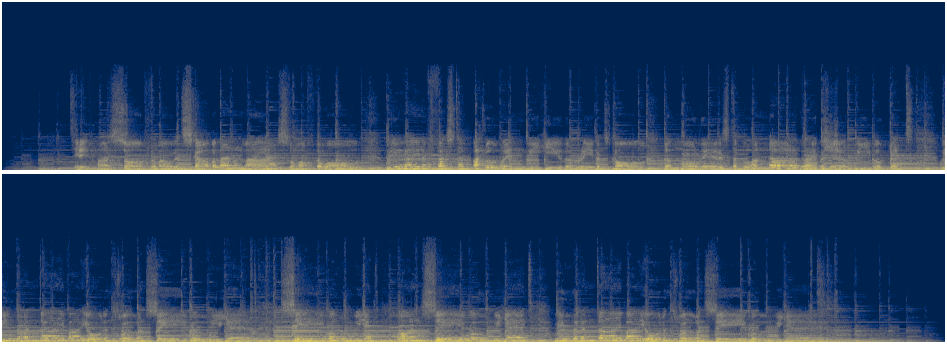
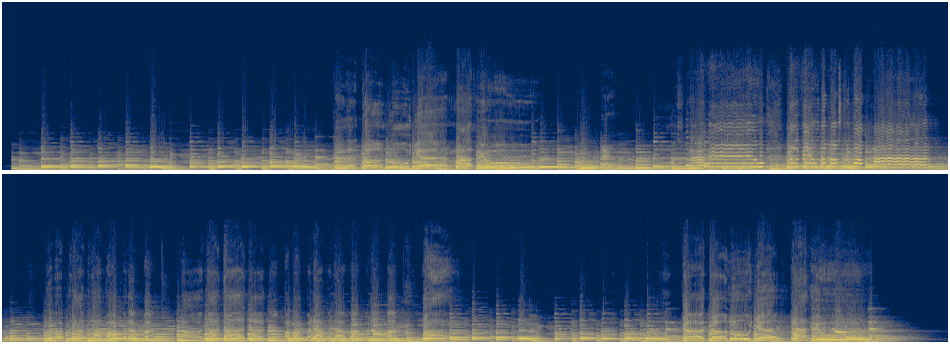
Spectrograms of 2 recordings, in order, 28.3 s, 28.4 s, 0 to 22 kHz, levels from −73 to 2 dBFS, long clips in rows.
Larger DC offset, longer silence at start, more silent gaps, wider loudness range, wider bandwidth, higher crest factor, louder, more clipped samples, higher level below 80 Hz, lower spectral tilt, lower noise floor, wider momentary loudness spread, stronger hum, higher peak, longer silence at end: first, 5% vs under 0.1%; second, 0 s vs 0.15 s; neither; about the same, 4 LU vs 3 LU; second, 13.5 kHz vs 15 kHz; first, 16 dB vs 10 dB; second, -17 LUFS vs -13 LUFS; neither; first, -36 dBFS vs -48 dBFS; first, -7.5 dB/octave vs -6 dB/octave; about the same, -43 dBFS vs -45 dBFS; first, 8 LU vs 5 LU; neither; about the same, 0 dBFS vs -2 dBFS; second, 0 s vs 0.55 s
